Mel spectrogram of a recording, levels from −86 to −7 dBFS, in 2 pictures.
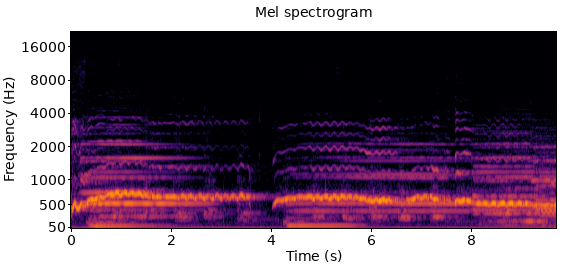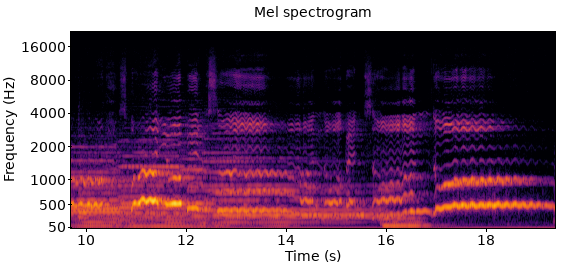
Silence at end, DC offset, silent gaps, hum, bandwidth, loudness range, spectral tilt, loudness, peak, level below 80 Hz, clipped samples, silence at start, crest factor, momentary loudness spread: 0 s; 0.2%; none; none; 16 kHz; 10 LU; -5.5 dB/octave; -31 LUFS; -12 dBFS; -50 dBFS; under 0.1%; 0 s; 18 dB; 12 LU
